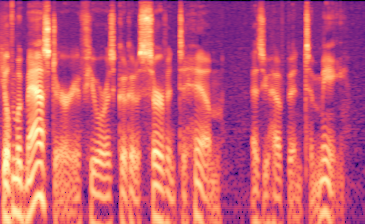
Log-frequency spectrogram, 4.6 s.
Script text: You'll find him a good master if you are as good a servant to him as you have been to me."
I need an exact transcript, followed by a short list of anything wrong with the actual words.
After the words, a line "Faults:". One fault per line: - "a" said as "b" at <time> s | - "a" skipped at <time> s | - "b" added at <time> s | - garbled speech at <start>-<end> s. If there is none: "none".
You'll him a master if you are as good good a servant to him as you have been to me."
Faults:
- "find" skipped at 0.1 s
- "good" skipped at 0.3 s
- "good" added at 1.5 s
